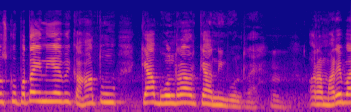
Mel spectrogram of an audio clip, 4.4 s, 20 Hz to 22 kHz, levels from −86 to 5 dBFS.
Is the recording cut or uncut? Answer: uncut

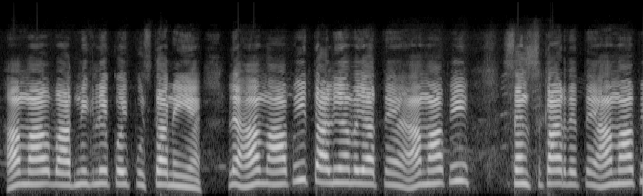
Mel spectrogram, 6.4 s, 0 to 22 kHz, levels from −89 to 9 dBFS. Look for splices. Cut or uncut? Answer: uncut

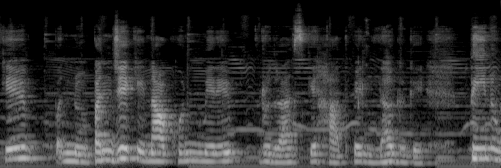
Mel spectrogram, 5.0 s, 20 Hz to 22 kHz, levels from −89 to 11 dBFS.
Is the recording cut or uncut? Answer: uncut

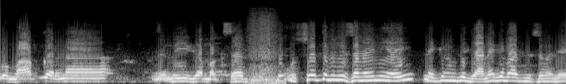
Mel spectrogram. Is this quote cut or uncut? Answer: cut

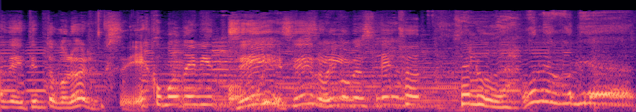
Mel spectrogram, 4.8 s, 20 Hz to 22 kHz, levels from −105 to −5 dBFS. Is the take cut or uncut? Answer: cut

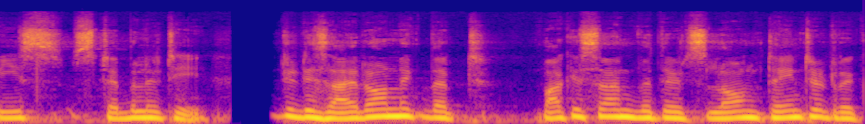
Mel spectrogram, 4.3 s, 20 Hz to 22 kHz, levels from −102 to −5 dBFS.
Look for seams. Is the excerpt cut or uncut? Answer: cut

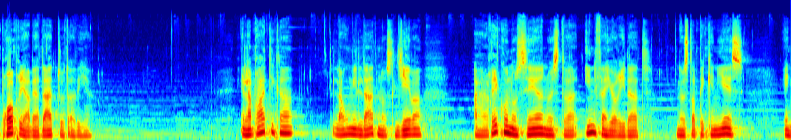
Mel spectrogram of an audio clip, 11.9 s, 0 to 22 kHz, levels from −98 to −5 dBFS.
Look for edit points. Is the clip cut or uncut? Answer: uncut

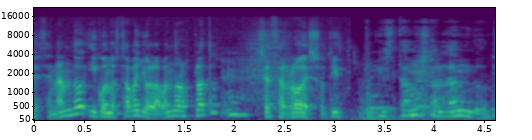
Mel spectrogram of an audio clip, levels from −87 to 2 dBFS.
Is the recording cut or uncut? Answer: cut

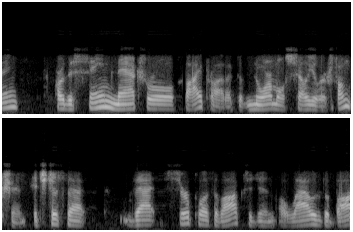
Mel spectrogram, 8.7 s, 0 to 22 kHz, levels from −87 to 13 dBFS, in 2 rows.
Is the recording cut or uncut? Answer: cut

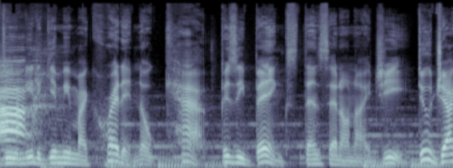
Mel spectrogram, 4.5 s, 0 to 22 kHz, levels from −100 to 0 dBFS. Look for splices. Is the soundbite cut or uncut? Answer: uncut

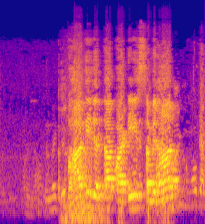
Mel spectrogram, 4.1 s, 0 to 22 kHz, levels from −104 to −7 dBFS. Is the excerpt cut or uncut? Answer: cut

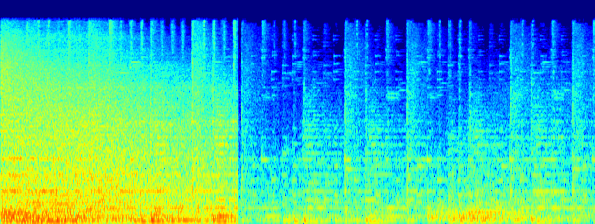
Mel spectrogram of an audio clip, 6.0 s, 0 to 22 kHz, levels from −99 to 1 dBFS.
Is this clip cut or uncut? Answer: uncut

